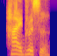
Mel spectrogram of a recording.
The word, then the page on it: hydrocele: Indian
